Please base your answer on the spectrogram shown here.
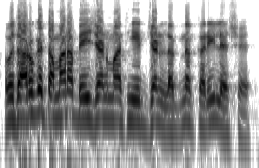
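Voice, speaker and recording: A man's voice: fairly high pitch, fast talker, bright, forceful tone. An actor playing a middle-aged man in a stage play, impatient to marry his lover and playfully joking to push her along. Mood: insistent.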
